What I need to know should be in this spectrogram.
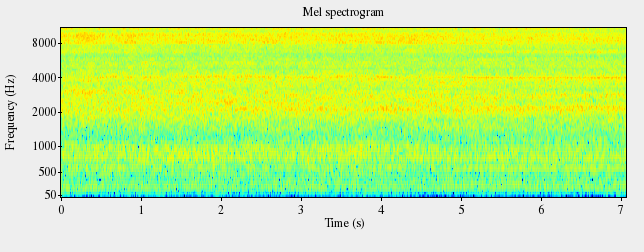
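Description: A handheld vacuum cleaner hums steadily close by.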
